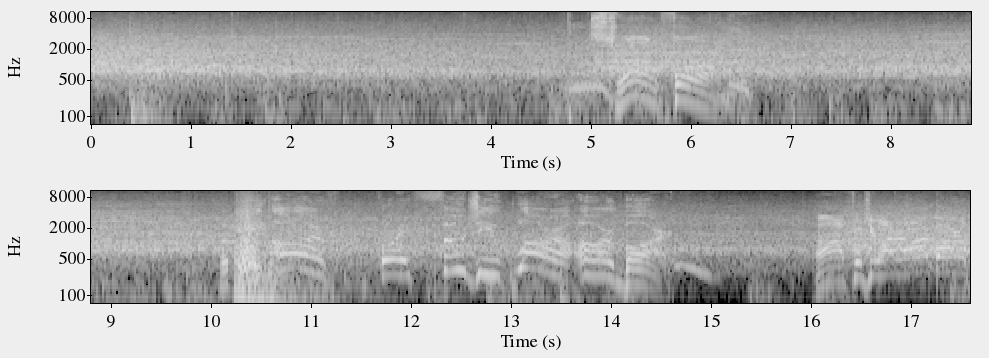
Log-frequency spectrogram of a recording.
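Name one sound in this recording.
A large crowd roars and cheers in a big arena.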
